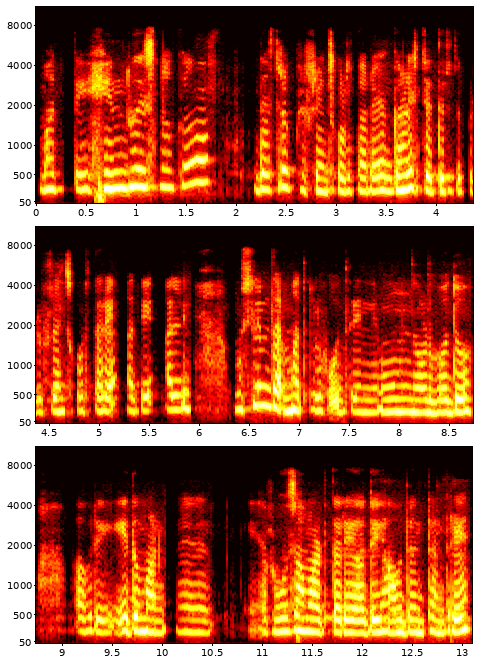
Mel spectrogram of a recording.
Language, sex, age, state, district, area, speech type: Kannada, female, 18-30, Karnataka, Gulbarga, urban, spontaneous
